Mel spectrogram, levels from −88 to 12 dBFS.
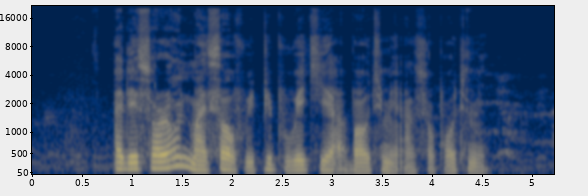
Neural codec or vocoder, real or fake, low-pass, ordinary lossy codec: none; real; none; none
